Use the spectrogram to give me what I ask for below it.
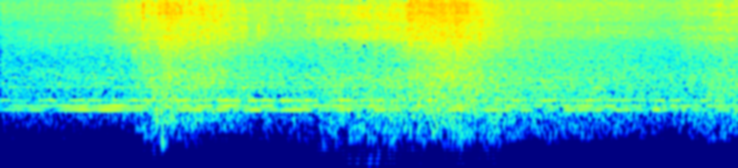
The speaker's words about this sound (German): Halte inne und richte deinen Blick auf jenen Punkt nahe der Wasserkante, wo die sanften Wellen an den Strand treffen.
